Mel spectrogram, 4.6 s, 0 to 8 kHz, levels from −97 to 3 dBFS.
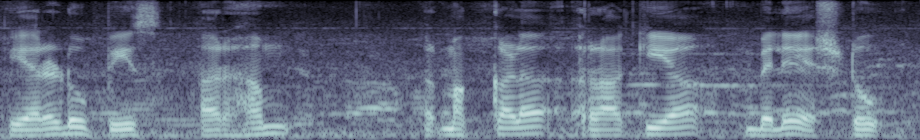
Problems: constant background noise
